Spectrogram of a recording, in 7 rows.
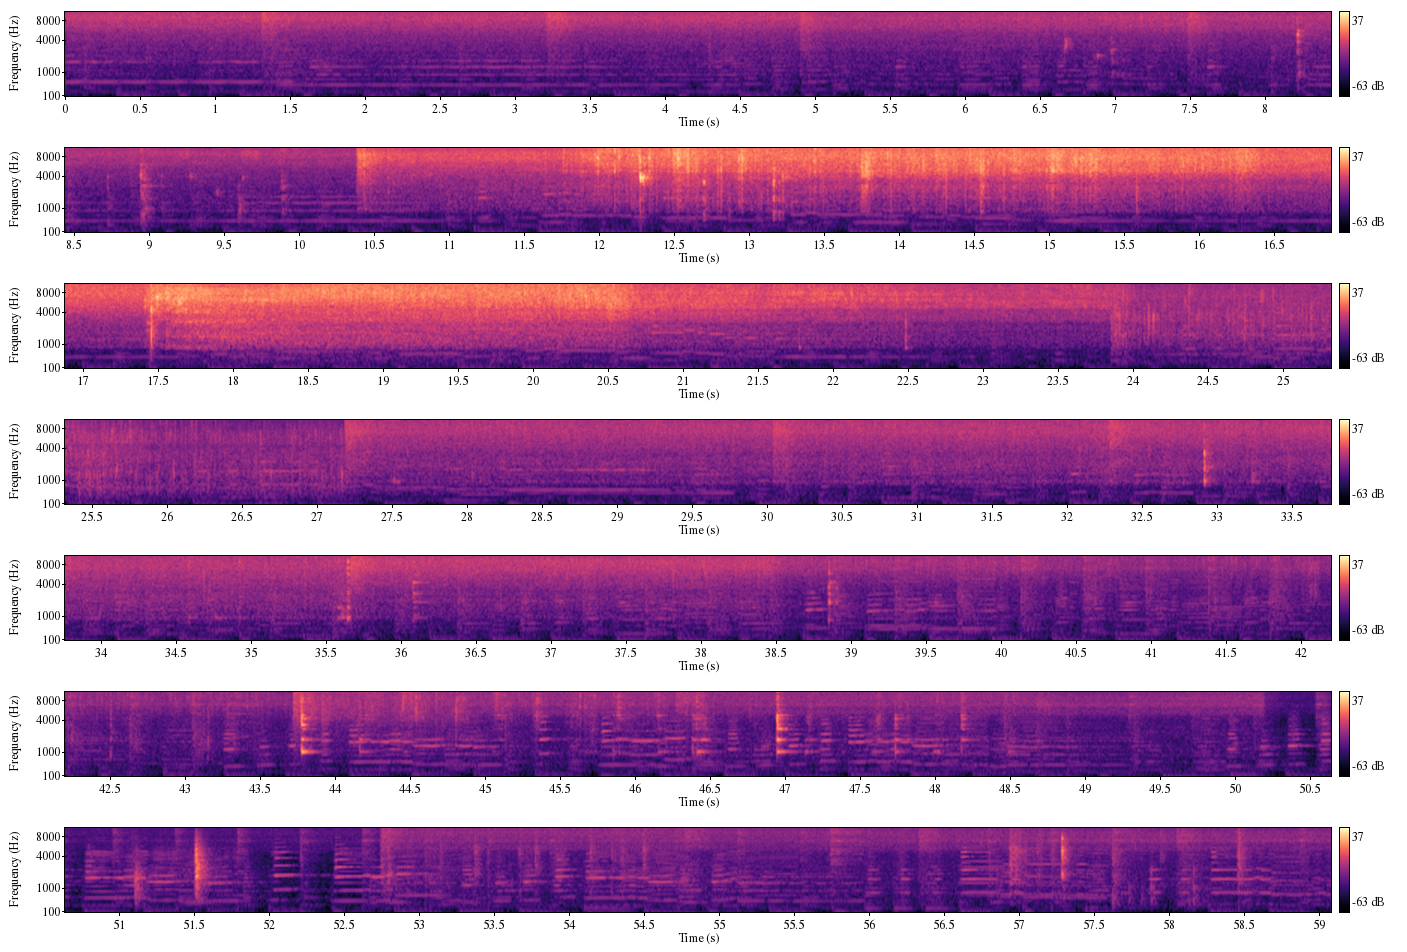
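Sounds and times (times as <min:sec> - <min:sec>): food sizzling in a hot pan: 0:00.0 - 0:50.3, 0:52.6 - 0:59.0
stirring in a pan: 0:05.9 - 0:26.3, 0:27.0 - 0:48.8.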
